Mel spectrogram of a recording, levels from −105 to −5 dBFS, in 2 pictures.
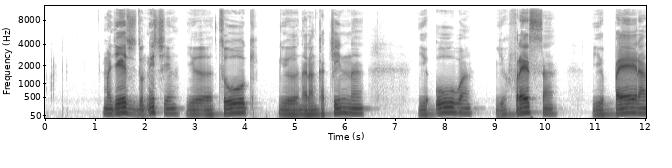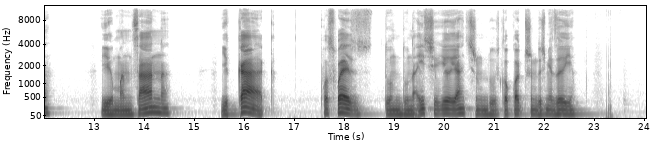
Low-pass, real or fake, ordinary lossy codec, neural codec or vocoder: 10.8 kHz; real; MP3, 96 kbps; none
